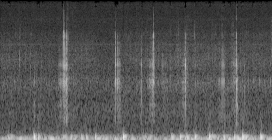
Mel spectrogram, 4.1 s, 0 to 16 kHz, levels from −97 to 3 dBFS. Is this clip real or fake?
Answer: real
